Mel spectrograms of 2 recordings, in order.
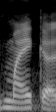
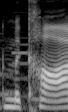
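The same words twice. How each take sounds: First: Micah said as MY-kuh; long-i pronunciation. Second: Macaw said as muh-KAW; macaw-like pronunciation. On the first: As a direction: say Micah with a long i, stress up front. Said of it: "it's not pronounced like Micah". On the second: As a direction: stress the second syllable of macaw, open vowel. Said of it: "pronounced like macaw or something". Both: Shown as a demonstration.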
